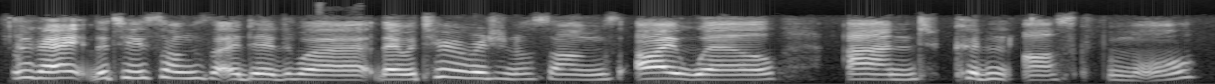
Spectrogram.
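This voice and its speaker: A woman's voice: on the high side, normal speed, darkish tone, clean tone, no echo. A young woman, a singer guest on a podcast, chatting in a giggly, chatty way. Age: young adult. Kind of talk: casual chat. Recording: dull lo-fi sound.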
